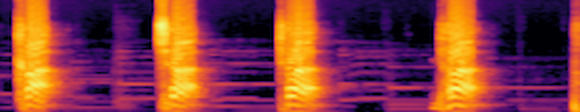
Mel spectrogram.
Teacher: ಹೆಚ್ಚು ಉಸಿರಿನಿಂದ ಉಚ್ಚರಿಸಲ್ಪಡುವ ವ್ಯಂಜನಾಕ್ಷರಗಳಿಗೆ ನಾವು ಮಹಾಪ್ರಾಣಾಕ್ಷರಗಳು ಅಂತ ಕರೀತೇವೆ ಖ ಛ ಠ ಡ ಫ ಅಂತಕಂತದ್ದು ಹೆಚ್ಚು ಉಸರನ್ನು ಕೊಟ್ಟು ಉಚ್ಚಾರಣೆ ಮಾಡ್ತೇವೆ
